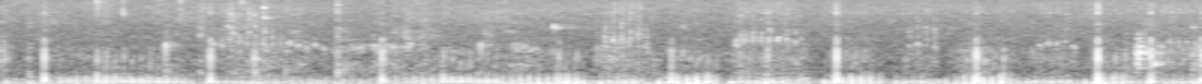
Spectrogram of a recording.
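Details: Pet female cat purring in a quiet room: a dense, even low rumble with rhythmic pulses, punctuated by faint clicks and small handling sounds, barely any voice.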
